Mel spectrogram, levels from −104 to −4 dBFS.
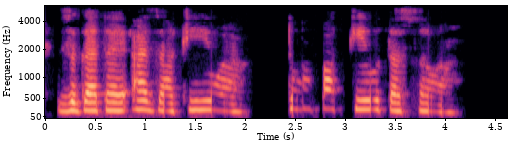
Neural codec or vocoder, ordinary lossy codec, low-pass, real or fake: none; AAC, 32 kbps; 5.4 kHz; real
